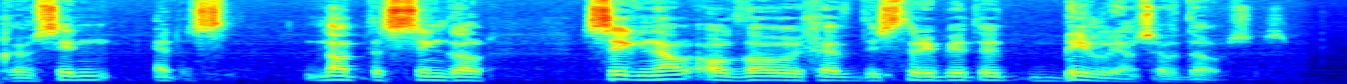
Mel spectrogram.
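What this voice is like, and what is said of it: Thick Greek accent. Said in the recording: “accent is so thick that English-speaking countries won't be able to know what he's saying ... it was Greek”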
